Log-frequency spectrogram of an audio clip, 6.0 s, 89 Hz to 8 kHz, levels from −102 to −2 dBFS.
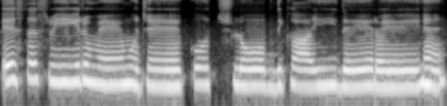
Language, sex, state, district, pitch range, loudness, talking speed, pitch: Hindi, male, Madhya Pradesh, Katni, 210-245 Hz, -13 LUFS, 100 wpm, 220 Hz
